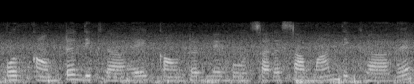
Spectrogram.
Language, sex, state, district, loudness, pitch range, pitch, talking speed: Hindi, female, Punjab, Pathankot, -18 LUFS, 165-205 Hz, 185 Hz, 190 wpm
